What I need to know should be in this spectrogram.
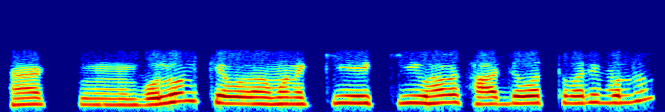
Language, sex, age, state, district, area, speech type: Bengali, male, 18-30, West Bengal, Jalpaiguri, rural, conversation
